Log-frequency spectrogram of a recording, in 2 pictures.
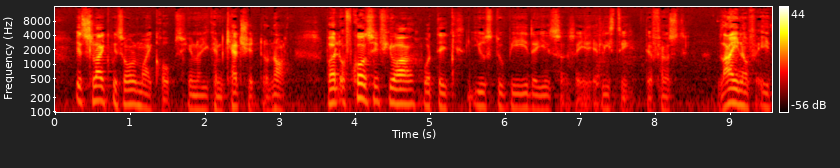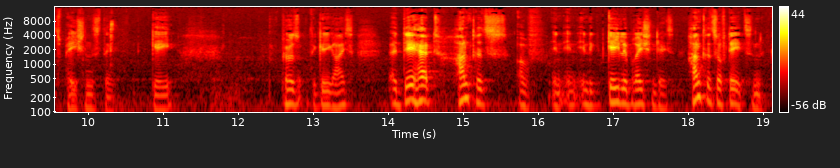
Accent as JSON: {"language": "English", "country": "Germany", "said": "This is why I came to this country from Germany."}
